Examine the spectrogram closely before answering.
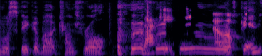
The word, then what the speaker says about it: Psaki: Paskey announced that Biden will speak about Trump's role. Psaki. Oh. and Saki. The P is silent.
